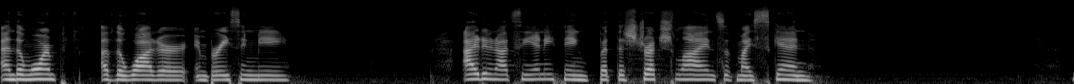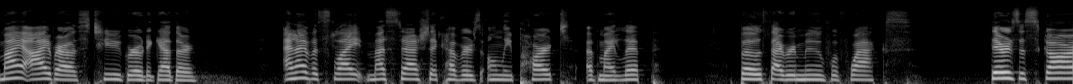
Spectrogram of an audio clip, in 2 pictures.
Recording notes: Outrider Live. In this live episode.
